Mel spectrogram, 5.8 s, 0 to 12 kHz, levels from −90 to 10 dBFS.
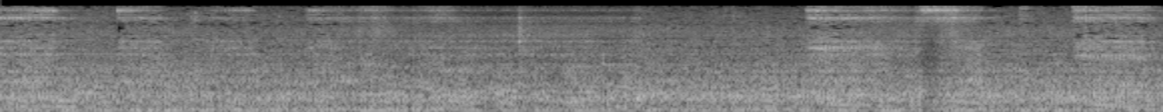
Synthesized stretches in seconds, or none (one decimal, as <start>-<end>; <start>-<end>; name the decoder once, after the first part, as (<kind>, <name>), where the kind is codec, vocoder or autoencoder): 1.7-3.2 (codec, SNAC); 4.3-4.9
